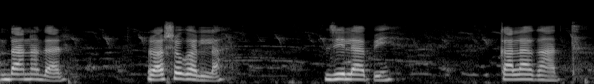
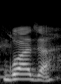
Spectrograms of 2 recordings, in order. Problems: none marked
